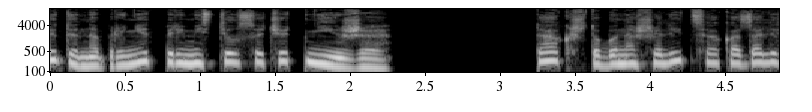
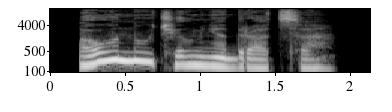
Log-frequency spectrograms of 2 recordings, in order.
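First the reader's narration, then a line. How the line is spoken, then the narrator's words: Calm. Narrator (Russian): ответил он спокойно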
